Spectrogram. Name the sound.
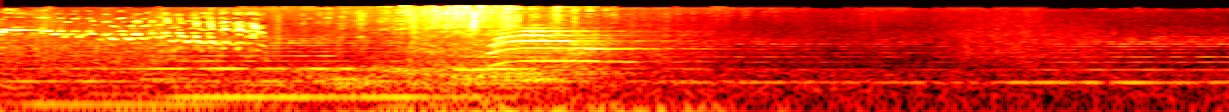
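cat meowing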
